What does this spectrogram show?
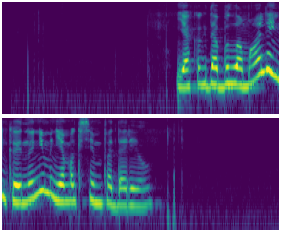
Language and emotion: Russian, positive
